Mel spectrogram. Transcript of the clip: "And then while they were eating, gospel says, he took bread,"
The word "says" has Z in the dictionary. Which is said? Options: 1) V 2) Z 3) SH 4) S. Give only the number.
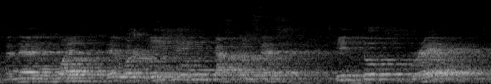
4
